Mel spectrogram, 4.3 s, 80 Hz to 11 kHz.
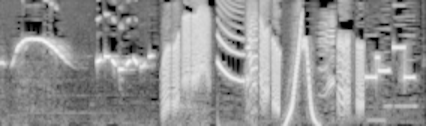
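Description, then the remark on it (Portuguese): A rapid, chattering string of electronic droid beeps, whistles and warbling chirps like those of R2-D2 in the Star Wars saga, with rising and falling sweeps and a sharp upward zip, loud with no talking. “Os sons distintos dos droides, como o bip-bip do R2-D2 e o falastrão C-3PO, ajudam a dar personalidade a esses personagens não humanos.”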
